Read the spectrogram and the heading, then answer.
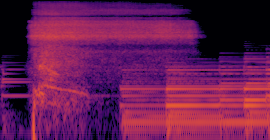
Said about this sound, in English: Sit on lay comfortably on your back, same again. Breathing in through your nose.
